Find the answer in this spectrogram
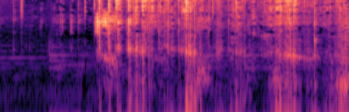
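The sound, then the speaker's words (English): Several people crunch potato chips together on a count of three into microphones, a dense burst of crisp, crackling bites starting about a second in and continuing loud in irregular overlapping snaps. “So we got crunch together on three.”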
